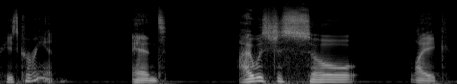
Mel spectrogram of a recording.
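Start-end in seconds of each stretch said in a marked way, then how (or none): 0.0-0.5 a lightly voiced barista, high and soft; imitating the barista. Barista tells customer his favorite player is Korean, in a high soft voice. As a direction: mimic the cashier's soft, high-pitched remark. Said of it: "He goes".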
